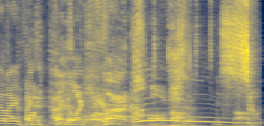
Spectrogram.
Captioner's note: slurp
